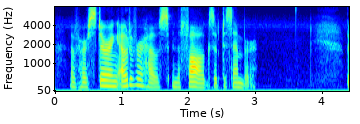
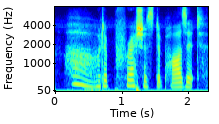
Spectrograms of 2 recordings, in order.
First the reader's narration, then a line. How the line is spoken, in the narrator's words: said he with a tender sigh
